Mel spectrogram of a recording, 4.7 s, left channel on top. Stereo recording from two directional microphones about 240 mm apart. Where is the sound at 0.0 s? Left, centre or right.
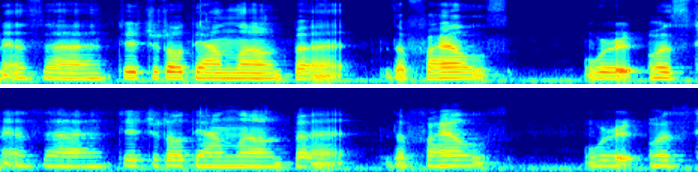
Left.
